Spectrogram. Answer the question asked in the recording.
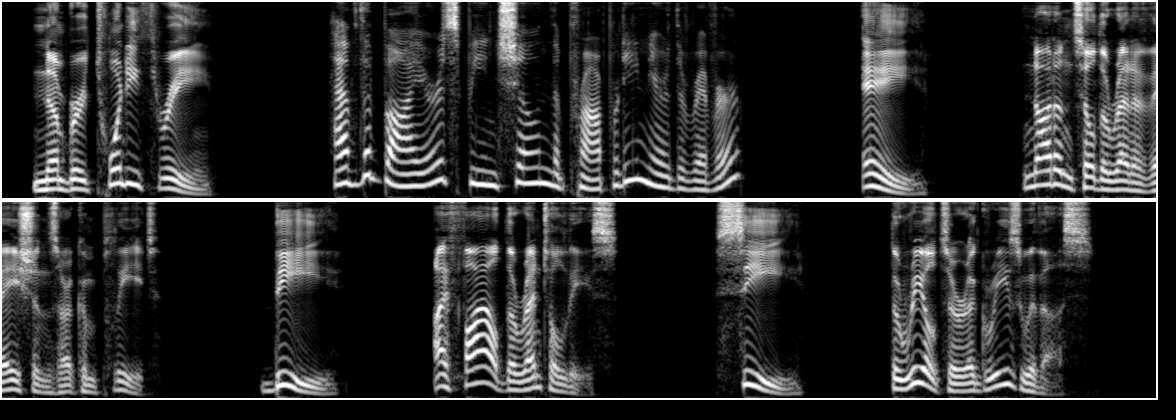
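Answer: A: Not until the renovations are complete.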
